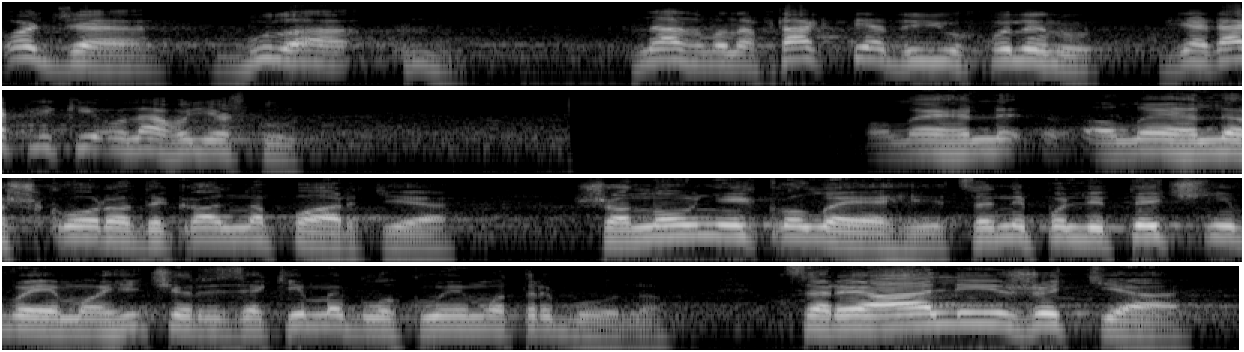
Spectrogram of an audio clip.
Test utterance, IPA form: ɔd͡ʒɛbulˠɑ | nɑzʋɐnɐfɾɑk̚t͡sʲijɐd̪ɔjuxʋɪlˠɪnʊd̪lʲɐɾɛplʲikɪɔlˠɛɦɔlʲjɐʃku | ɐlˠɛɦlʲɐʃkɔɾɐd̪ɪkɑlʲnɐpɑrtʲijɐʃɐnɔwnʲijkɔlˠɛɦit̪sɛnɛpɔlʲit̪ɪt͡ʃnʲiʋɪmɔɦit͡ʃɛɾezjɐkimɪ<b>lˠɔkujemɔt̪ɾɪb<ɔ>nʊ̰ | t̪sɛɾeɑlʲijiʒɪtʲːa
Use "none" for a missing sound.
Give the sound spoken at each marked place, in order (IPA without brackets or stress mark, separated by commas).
b, u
